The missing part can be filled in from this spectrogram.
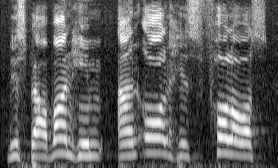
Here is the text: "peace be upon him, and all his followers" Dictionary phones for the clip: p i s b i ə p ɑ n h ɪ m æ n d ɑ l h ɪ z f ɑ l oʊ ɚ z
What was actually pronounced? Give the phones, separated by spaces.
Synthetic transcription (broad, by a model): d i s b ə b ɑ n h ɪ m æ n d ɑ l h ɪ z f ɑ l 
